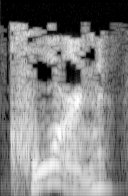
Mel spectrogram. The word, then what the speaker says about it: Quorn: Quorn, it's kind of a strange name. It sounds like, and you think corn, but it's spelled with a Q. Q-U-O-R-N products are meatless.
